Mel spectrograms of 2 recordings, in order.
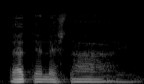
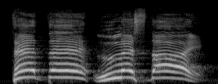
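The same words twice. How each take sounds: First: It is said weakly, in a defeated tone. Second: It is shouted loudly, in a triumphant tone. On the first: The speaker has lost and given up. "nada orang kalah tuh kira-kira bunyinya gini nih" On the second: The speaker has won and finished the task. "berteriak dengan nyaring ... teriakan orang yang menang"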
